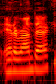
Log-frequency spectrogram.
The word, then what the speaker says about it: Adirondack: Is it Adirondack? – Yeah.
